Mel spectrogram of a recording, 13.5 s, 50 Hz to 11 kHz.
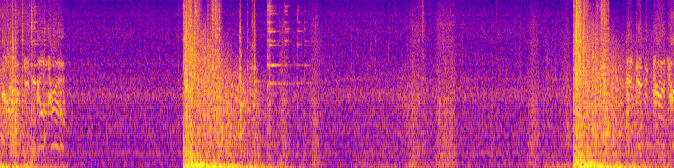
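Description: Loud tank cannon shots in World of Tanks, a heavy boom at about 4 seconds and another near 11.5 seconds, each with a rumbling tail over the steady drone of battle.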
